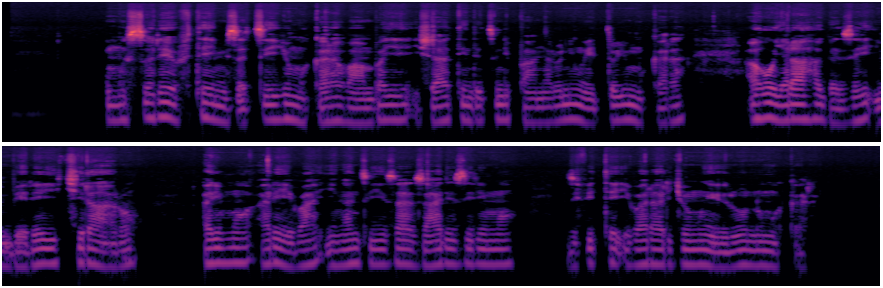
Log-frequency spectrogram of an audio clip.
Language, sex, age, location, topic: Kinyarwanda, male, 18-24, Huye, agriculture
